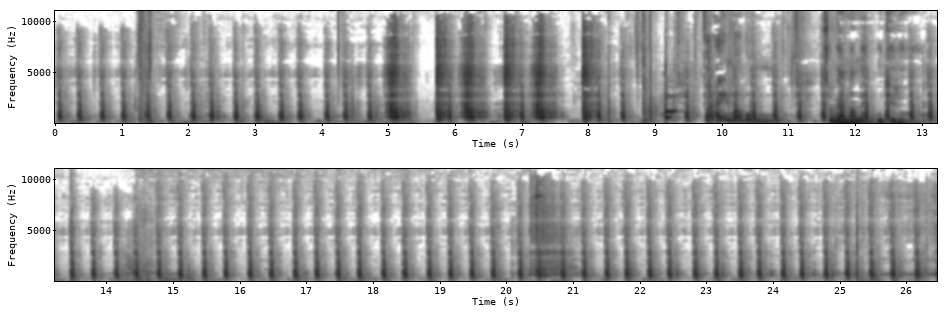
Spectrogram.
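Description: Quick footsteps run steadily over hard ground.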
